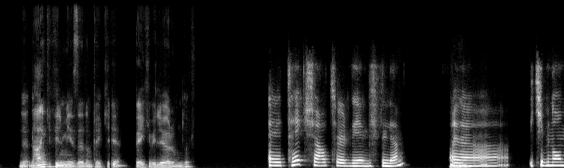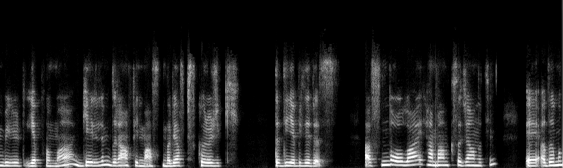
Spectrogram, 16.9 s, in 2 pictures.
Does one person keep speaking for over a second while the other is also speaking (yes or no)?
no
